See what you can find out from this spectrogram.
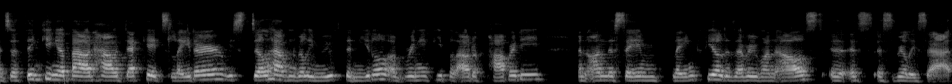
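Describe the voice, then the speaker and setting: Fairly even intonation in a German accent, with hardly any pauses. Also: woman, medium pitch for a woman, fairly quick pace. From Germany. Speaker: regional planning director. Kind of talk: panel discussion.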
